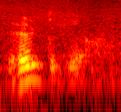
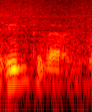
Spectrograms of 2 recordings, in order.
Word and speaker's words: Hultiger: Ja, Hultberg uttalar vi Hultiger. – Jaha. – Inte Hultberg. Hultiger. Hultiger.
